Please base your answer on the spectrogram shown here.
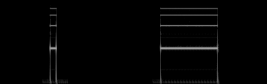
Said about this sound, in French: Au troisième bip, il sera 3h15.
